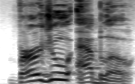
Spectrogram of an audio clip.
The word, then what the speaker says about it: Virgil Abloh: start off with a little tragic news here virgil abloh i don't even know if that's how you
